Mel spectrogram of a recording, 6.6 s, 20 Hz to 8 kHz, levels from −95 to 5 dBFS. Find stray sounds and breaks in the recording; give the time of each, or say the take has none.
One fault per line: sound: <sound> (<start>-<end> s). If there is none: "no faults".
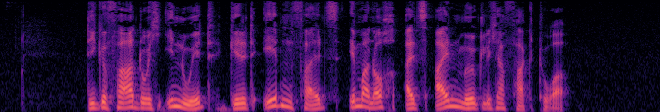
no faults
